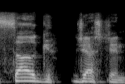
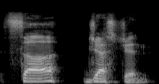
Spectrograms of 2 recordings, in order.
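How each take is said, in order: First: The first syllable is sug, with a g sound. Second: The first syllable is su, without a g sound. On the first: The speaker calls it right. "Sorry, it's suggestion" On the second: The speaker calls it wrong. "I always said suggestion"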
